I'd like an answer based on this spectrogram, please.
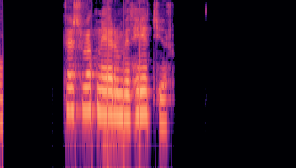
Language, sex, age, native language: Icelandic, male, 9, Icelandic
